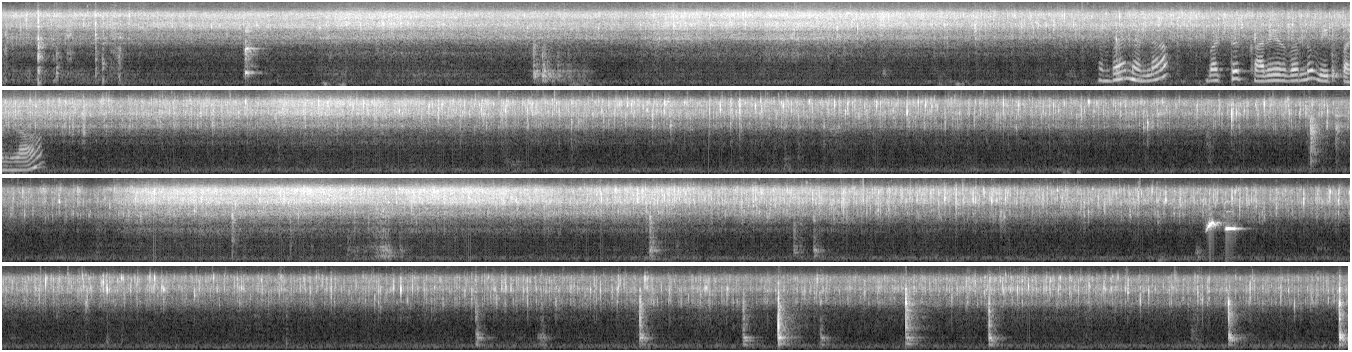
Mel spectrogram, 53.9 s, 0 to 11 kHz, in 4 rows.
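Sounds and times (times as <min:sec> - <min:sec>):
butter sizzling in a pan: 0:00.0 - 0:53.9
high chirp: 0:39.0 - 0:39.5.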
